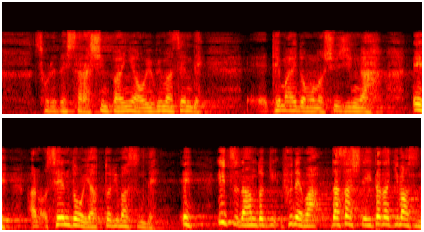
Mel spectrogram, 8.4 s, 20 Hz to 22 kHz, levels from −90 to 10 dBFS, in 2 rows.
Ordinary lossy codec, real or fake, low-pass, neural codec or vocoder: Opus, 64 kbps; real; 7.2 kHz; none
